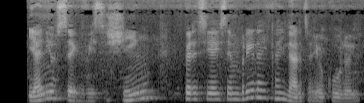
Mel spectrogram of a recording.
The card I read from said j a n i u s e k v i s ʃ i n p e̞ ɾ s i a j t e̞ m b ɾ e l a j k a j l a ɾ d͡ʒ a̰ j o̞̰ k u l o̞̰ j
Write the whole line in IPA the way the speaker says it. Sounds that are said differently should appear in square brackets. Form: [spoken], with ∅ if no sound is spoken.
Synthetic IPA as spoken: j a n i [o] s e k v i s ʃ i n p e̞ ɾ s i a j [s] e̞ m b ɾ [i] l a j k a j l a ɾ d͡ʒ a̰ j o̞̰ k u l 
